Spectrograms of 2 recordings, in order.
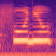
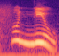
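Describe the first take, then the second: First: The stress is on the first syllable. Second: The stress is on the last syllable. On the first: The speaker calls it wrong. "Eu não falo funil" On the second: The speaker calls it right. "eu falo funil"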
